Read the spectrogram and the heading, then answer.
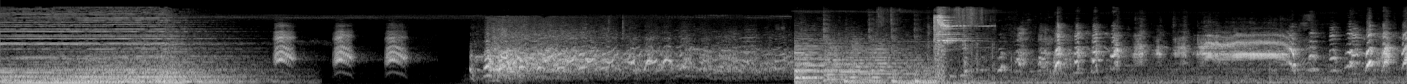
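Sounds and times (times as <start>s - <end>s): music: 0.0s - 2.8s, 8.0s - 9.7s
crow cawing: 2.8s - 4.4s.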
